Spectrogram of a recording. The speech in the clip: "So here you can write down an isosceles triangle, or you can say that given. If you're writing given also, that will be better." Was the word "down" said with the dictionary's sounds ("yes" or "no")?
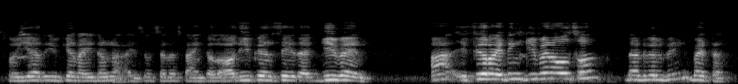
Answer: no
